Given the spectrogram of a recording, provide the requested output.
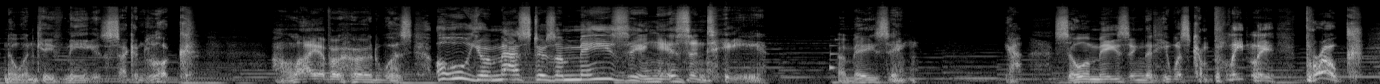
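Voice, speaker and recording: An actor playing a bitter, vain, greedy magician thief in a video game, theatrical and sneering. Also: male voice, mid-range voice, very animated, takes it slowly, pushed and bright, soft background music, full character voice. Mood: bitter, resentful.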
